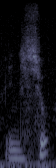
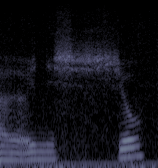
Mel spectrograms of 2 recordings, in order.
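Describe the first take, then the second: First: Initiaux said carefully as i-ni-sjo; corrected pronunciation. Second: Initiaux slurred as inio, the middle sound dropped; mispronounced. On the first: Vlogger correcting himself, saying initiaux properly. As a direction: say initiaux again clearly with every sound in place. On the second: Vlogger tripping over the word initiaux before correcting it. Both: Shown as a demonstration. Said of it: "ouais c'est ça".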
